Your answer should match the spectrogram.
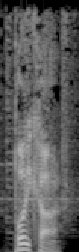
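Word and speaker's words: Pojkar: did I say it right, Porsche car, or not? – Oh, no, I have to get up and read it again. – P-O-J... – Yeah, K-A-R. Poikar.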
